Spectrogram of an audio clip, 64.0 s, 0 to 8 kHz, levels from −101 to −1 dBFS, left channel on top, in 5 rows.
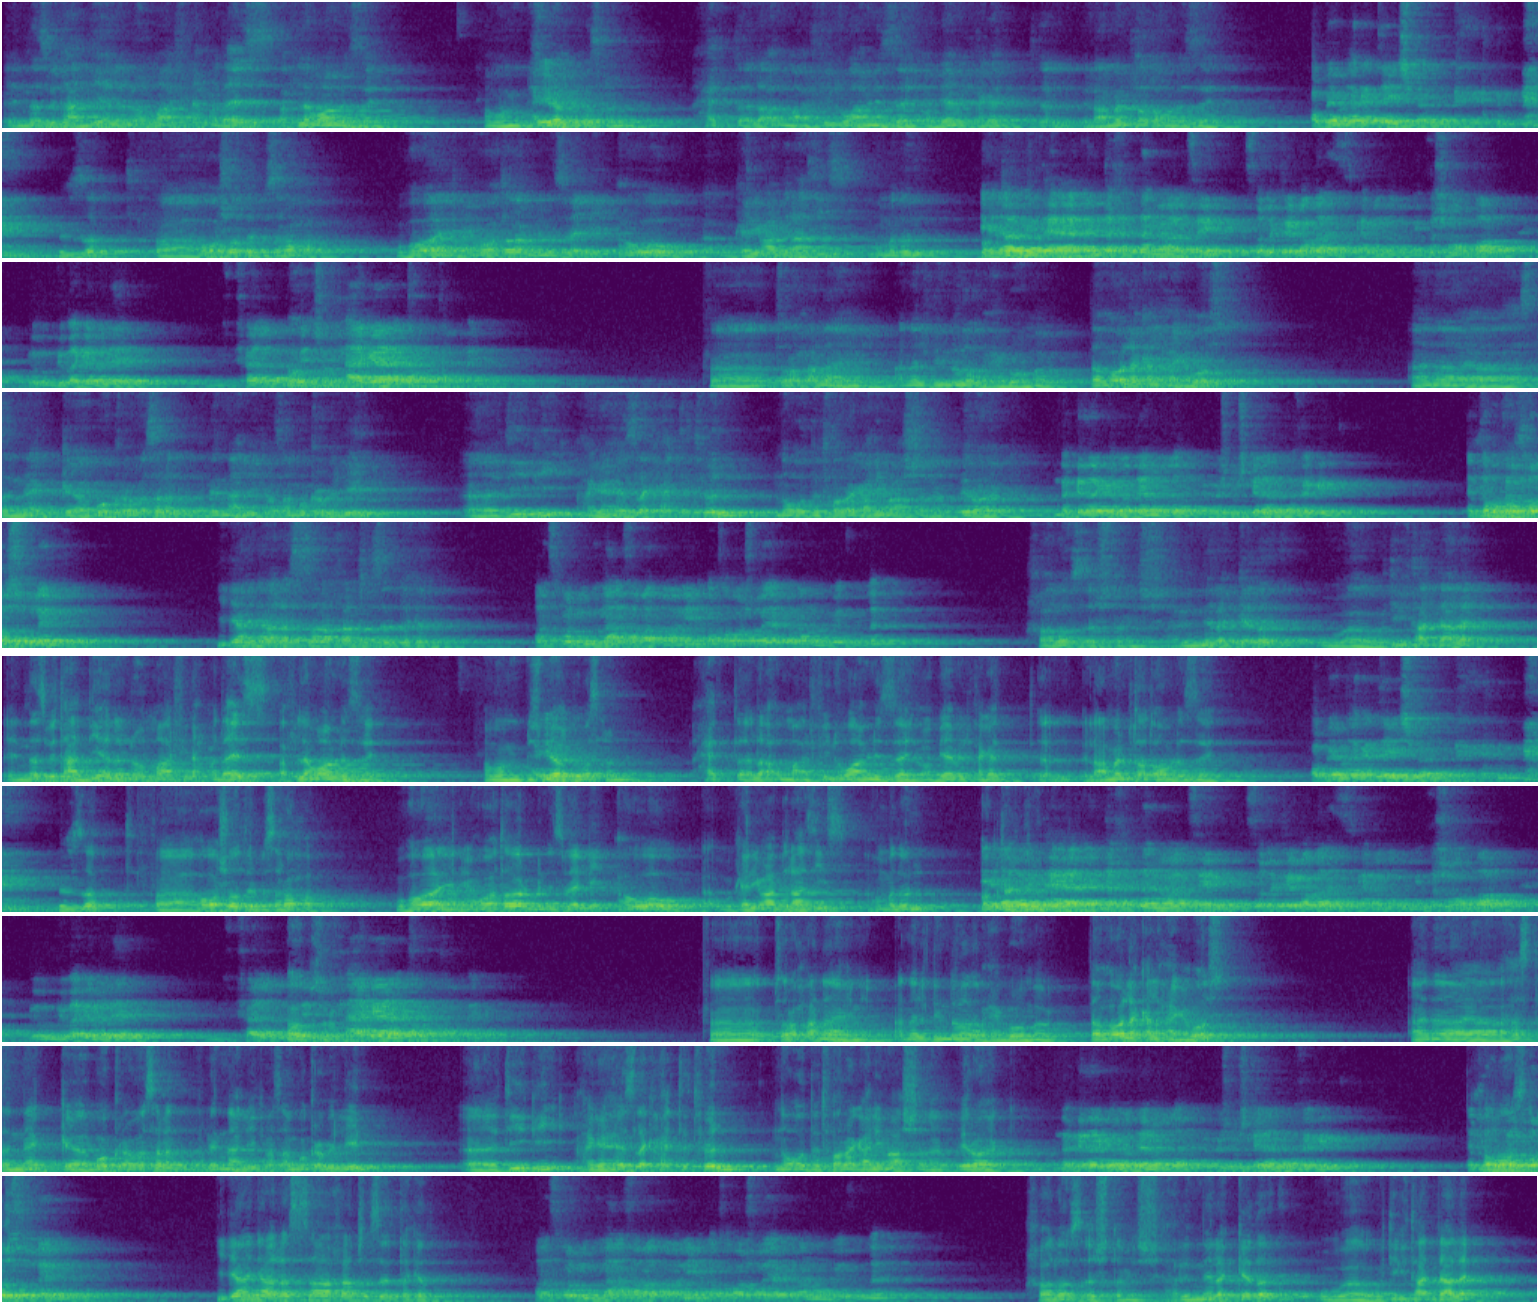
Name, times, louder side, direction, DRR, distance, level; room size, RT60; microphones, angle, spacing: voice 1, 0.0-3.1 4.0-5.3 5.8-10.1 13.3-13.7 14.1-15.5 16.1-20.5 21.0-21.5 28.0-28.5 31.5-34.4 34.7-35.8 37.3-41.5 42.2-46.8 50.7-51.1 53.0-54.8 59.7-63.4, right 2 dB, 70° right, 4 dB, 0.8 m, -28 dB
voice 2, 10.9-13.0 21.0-25.3 25.8-26.8 27.3-29.7 46.9-49.6 50.6-51.8 55.6-58.5, equal, 50° left, -5 dB, 1.9 m, -27 dB
12.5 x 4.2 x 3.5 m, 2.1 s
head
